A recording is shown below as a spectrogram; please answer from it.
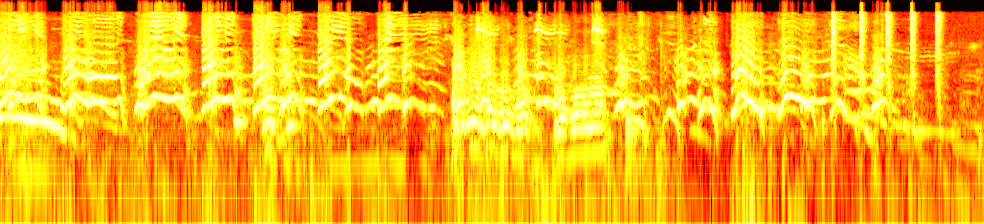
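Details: Yakutian Laika dogs calling in bursts of sharp yelps mixed with longer wavering howls. Repeated arched notes arrive every second or so, several dogs overlapping, with short pauses between bursts.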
